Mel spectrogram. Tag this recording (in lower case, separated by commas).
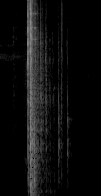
domestic sounds, door, slam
